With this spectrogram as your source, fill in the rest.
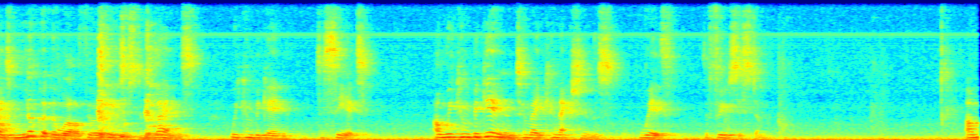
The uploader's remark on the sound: The keynote lecture in the Food Governance Conference hosted by Sydney Law School and the Charles Perkins Centre at the University of Sydney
